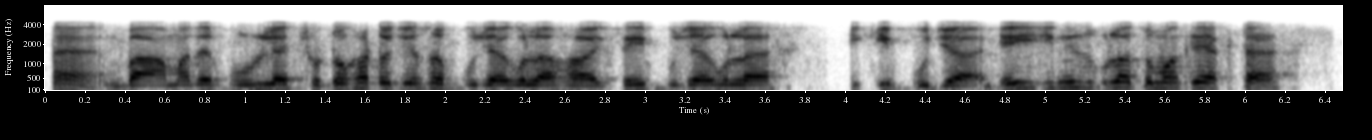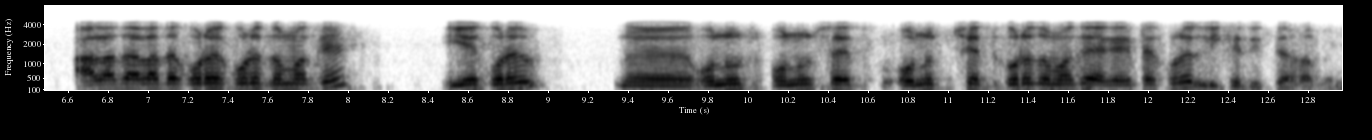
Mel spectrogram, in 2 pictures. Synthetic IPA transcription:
ɦɛ̰̃baamad̪eɾpuɾlet͡ɕʰoʈokʰaʈod͡ʑeʃɔb̚pud͡ʑaɡulaɦɔeʃejpud͡ʑaɡula | kikipud͡ʑaejd͡ʑiniʃ̬ɡulat̪omakeɛkʈa | a̰lad̪aalad̪akoɾekoɾet̪omake | iekoɾe | onuonuʃet̪onuʃʰed̪koɾet̪omakeɛkek̚ʈakoɾelikʰed̪it̪eɦɔ̰be

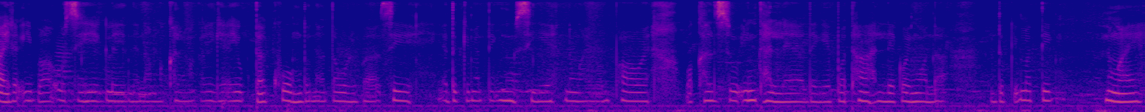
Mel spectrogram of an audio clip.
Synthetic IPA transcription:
bajɾɐk̚ibɐusiheklɐjndunamɐkʰɐlmɐkʰajɡiɐjuk̚dɐkʰoŋdunɐtawɾibɐsi | ɐdukimɐtik̚nusienɔŋajbɔmpʰawejwakʰɐlsuʔiŋtʰɐlːeɐdɐɡipɔtʰalekojŋondaː | dukimɐtik̚ | nɔŋaj

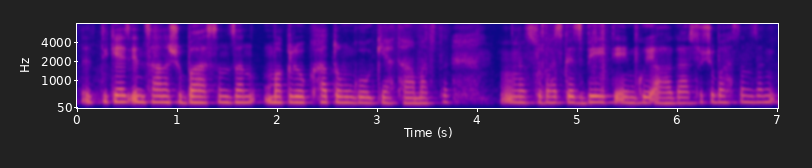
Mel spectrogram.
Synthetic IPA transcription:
t̪ikʲeːzʲḭnsaːnɐʃubaːsɐnzɐnmɐklʲuːkʰɐt̪umɡoːkiɐt̪ʰaːmɐt̪ʰːɨ | subɦɐzɡɐzbeːit̪iʔɐmʲkojʔaːɡaːsuʃubaːsɐnzɐn

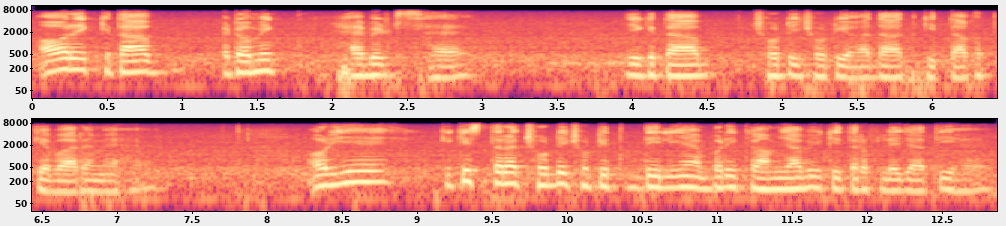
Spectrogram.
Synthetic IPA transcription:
ɔːɾeːkːɪt̪aːb | ɛːʈoːmɪk | hɛːbɪʈsɦɛː | jekɪt̪aːb̚ | t͡ʃʰoːʈit͡ʃʰoːʈiaːd̪aːt̪kit̪aːqət̪kebaːɾemẽɦɛ̰ː | ɔːɾje | kekɪst̪ɐɾat͡ʃʰoːʈ̬it͡ʃʰoːʈit̪ɐb̚d̪iːlijãbɐɽikaːmjaːbikit̪ɐɾəfleːd͡ʒaːt̪iɦɛ̰ː

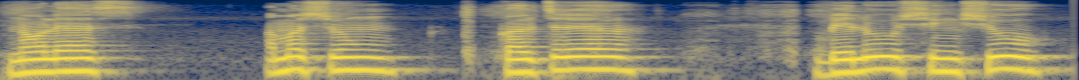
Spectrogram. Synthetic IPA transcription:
nɔles | amasuŋ | kalt͡ʃuɾel | belusiŋsu

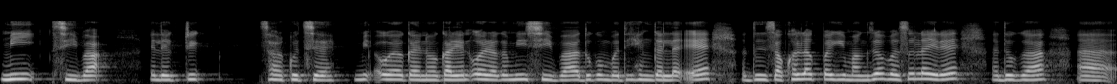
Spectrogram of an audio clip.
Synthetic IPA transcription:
misiba | elek̚tɾik̚ | saɾkut̚semkajnɔɡaɾjanojɾɐɡamisibaːduɡumbɐdiɦeŋɡalːaʔeɐdunsakʰɔlːak̚paɡimaŋzobɐsulajɾe | ɐduɡa

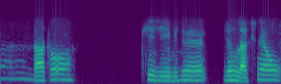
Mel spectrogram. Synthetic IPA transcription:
datʰɔ | kʰizibidine | zɯŋlak̚siniaw

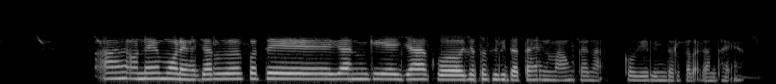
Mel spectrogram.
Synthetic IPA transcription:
aɲɔnɛmɔɽ̃ɛɦɔd͡ʒaɾɡkɔt̪ɛɡanɡɛd͡ʒaɦakɔd͡ʒɔt̪ɔsubid̪ʱat̪aɦɛnmaɔŋkanaʔkɔɡɛliɲd̪ɔɾkaɾa̰ʔkant̪ʰaɦɛ̰̃ʔa

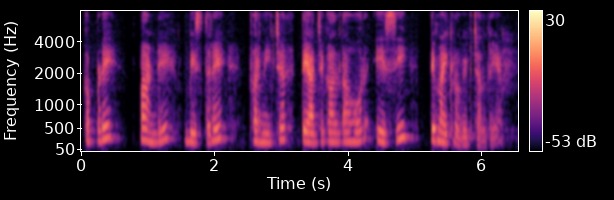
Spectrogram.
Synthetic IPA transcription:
kəpɽeː | pãːɳɖeːbɪst̪əɾeː | pʰəɾniːt͡ʃəɾt̪eːəd͡ʒkəlt̪aːɦoːɾeːsiːt̪eːmaːɪkɾoːʋiːpt͡ʃə̰ld̪ḛːɛː

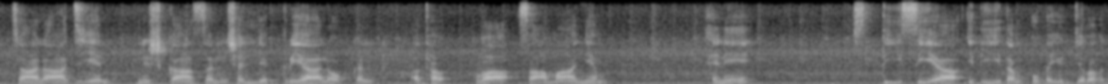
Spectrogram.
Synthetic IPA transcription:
t͡ɕaːlaːd͡ʑijɐnniʂkaːsɐnɕɐljɐkɾijaːloːkːɐlɐ̰t̪ʰɐʋaːsaːmaːnjɐm | eneː | st̪iːsijaːid̪iːd̪ɐmubɐjud̪jɐbʱɐʋɐt̪i

